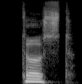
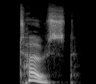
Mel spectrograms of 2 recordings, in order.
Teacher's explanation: Lorsqu'ils sont prononcés à la française, on n'entend plus la diphtongue, mais une voyelle simple. · Shown in: second take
